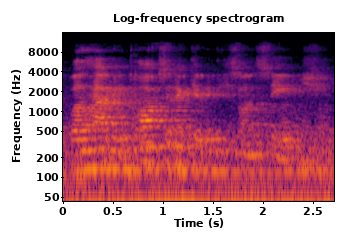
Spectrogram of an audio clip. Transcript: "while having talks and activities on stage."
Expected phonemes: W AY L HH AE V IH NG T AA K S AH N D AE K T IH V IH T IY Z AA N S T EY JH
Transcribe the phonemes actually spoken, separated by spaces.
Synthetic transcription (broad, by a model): W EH L HH AE V IH NG T AA K S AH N AE K T IH V IH T IY Z N S T EY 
